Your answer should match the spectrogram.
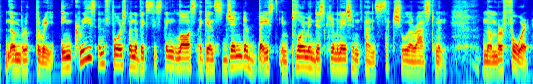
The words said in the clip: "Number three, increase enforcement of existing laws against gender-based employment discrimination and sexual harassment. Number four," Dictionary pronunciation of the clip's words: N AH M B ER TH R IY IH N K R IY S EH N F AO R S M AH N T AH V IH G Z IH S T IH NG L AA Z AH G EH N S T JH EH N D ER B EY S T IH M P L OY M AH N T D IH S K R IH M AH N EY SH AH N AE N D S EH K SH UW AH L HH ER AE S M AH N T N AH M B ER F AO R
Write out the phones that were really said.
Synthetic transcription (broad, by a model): N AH M B ER TH R IY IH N K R IY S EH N F AO R S M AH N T AH V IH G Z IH S T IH NG L AA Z AH G EH N S T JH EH N D ER B EY S T IH M P L OY M AH N T D IH S K R IH M AH N EY SH AH N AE N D S EH K SH UW AH L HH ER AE S M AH N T N AH M B ER F AO R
